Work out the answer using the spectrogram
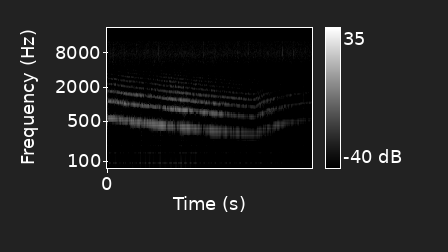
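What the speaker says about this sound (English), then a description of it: "Always yield to emergency vehicles sounding their sirens or other signaling devices." A siren wails in a long slow falling tone, then starts to rise again, fairly faint and distant with low rumble underneath.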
